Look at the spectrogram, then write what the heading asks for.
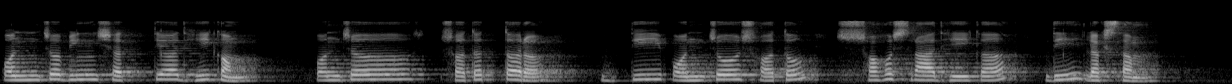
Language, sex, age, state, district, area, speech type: Sanskrit, female, 18-30, West Bengal, South 24 Parganas, rural, spontaneous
